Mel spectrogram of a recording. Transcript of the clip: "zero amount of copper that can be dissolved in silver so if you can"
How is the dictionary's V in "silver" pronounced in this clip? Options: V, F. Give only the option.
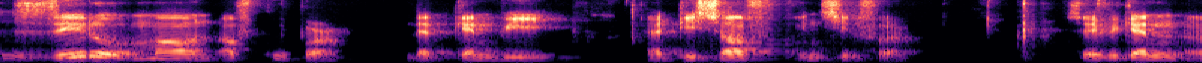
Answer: F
